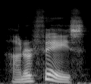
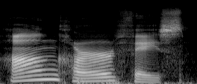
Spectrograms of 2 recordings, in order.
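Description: First: On her face run as "on-er face"; linked, h dropped. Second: On her face slow, with full h in her; word-by-word reading. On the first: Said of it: "打穿了清辅音h". (on her face连读，her不发h) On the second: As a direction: say on, her, face separately, h sounded. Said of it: "读单词的时候都读成". (on her face逐词慢读，h发全) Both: Shown as a demonstration.

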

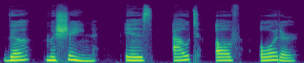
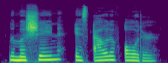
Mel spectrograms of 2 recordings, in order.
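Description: First: "The machine is out of order" slowly, one word at a time; slow reading. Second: Said in the usual way. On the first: Shown as a demonstration. English teacher models "The machine is out of order", slow reading. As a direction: leave gaps between the words of "The machine is out of order". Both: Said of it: "慢慢来读".

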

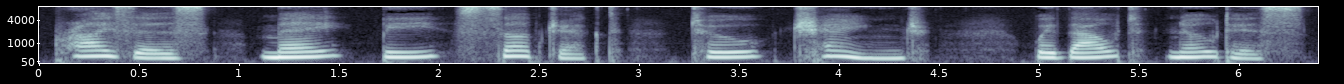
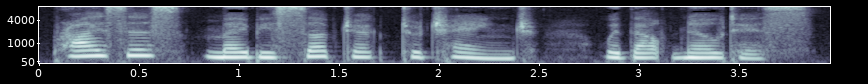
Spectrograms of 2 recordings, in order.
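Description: First: Slow, words spaced apart; slow model sentence; slow read. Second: Said in the usual way. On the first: Shown as a demonstration. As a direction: read it out slowly for learners. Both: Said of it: "我们慢读一遍".

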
